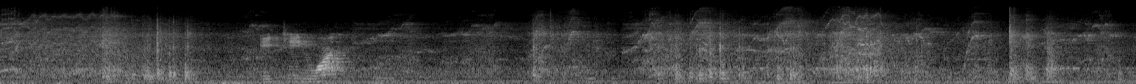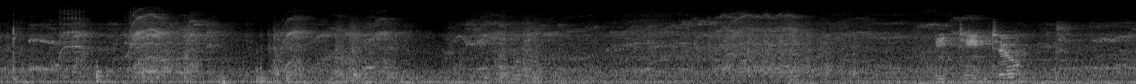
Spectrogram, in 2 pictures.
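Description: Small electric motors of radio-controlled cars whine, rising and falling as the cars speed up and slow down.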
